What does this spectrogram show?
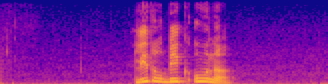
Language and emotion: Russian, positive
